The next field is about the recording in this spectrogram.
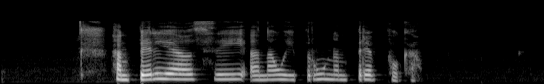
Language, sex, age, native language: Icelandic, female, 40-49, Icelandic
